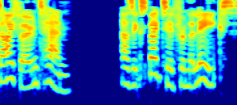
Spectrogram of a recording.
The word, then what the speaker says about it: iPhone X: Apple's new flagship phone is the iPhone X, pronounced iPhone 10.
